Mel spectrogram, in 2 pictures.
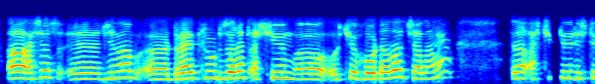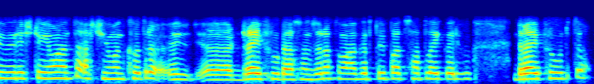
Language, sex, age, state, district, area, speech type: Kashmiri, male, 18-30, Jammu and Kashmir, Ganderbal, rural, conversation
